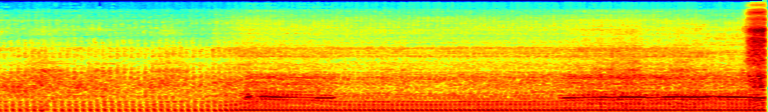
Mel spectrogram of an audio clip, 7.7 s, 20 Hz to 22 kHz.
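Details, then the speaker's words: KTM 390 Duke single-cylinder after sitting a month: lumpy idle with uneven thumps, coughing and stumbling, then a slightly steadier throb, a rough idle on startup. "You can hear the bike coughing and carrying on."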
